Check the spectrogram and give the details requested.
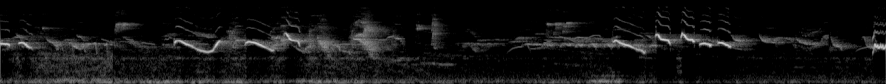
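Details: Oriental magpie-robin resumes gacor song after one lure: wavering, looping whistles, a scratchy rasp in the middle, then a fast series of swooping notes, with low background rumble.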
